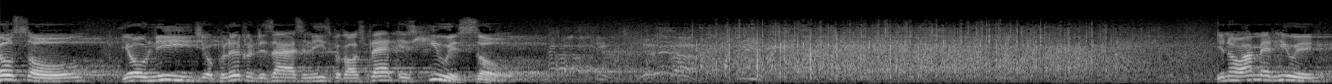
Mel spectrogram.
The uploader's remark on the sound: At Free Huey Rally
